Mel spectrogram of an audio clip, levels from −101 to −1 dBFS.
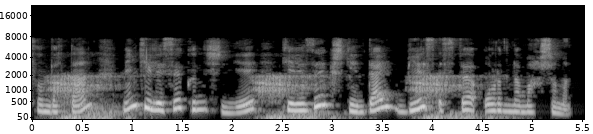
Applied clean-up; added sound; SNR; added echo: classical method spectral subtraction.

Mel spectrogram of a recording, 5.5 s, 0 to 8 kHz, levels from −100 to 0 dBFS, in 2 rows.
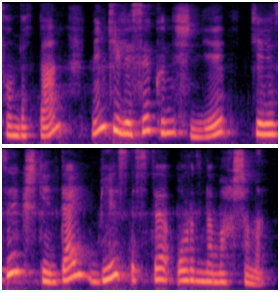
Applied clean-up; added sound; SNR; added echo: neural separator model SepFormer DNS4.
